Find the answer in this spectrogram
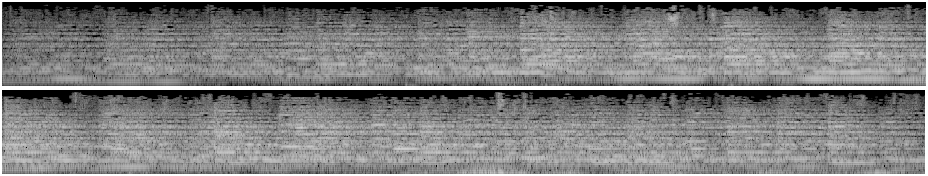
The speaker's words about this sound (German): Ja, da hört man im Hintergrund so ein bisschen die Glocken der Frauenkirche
